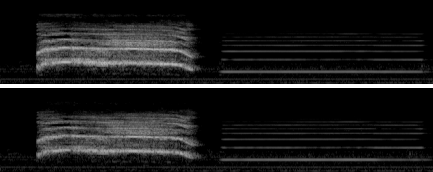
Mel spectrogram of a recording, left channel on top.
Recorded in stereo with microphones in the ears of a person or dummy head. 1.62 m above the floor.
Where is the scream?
30° left (ahead or behind), 2.5 m.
